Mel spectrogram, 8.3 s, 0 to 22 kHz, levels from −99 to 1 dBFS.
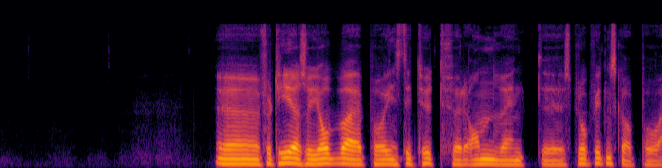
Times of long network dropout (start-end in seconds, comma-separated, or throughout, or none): none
